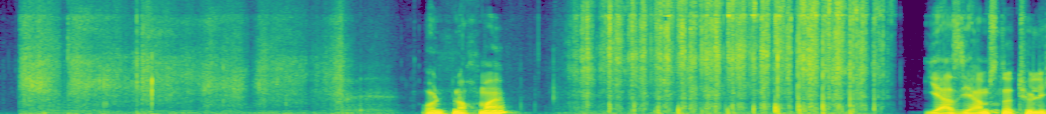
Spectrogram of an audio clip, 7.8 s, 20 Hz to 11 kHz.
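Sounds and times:
banknotes rustling and crinkling: 0.0s - 2.9s, 4.2s - 6.7s
speech: 3.2s - 3.9s, 7.0s - 7.8s
coins clinking: 4.2s - 6.7s.

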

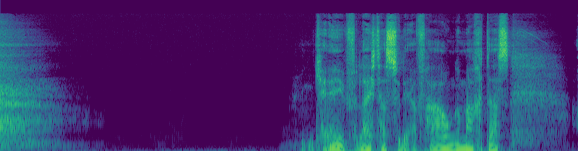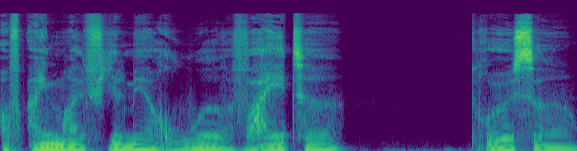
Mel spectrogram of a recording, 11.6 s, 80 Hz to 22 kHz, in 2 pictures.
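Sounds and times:
deep breath out through the mouth: 0.0s - 0.8s
speech: 3.2s - 9.2s, 10.5s - 11.5s.

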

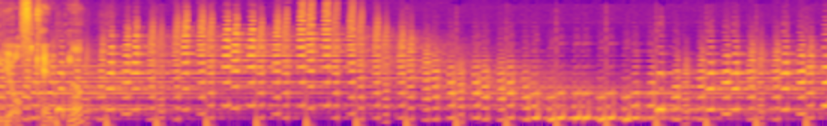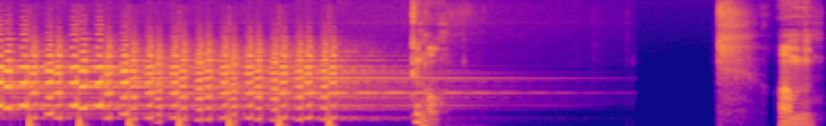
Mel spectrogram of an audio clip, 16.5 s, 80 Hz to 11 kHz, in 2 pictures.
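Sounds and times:
classic synthesizer sequence with envelope-modulated filter sweep: 0.0s - 12.9s
speech: 0.3s - 1.3s.

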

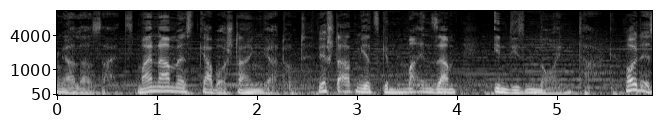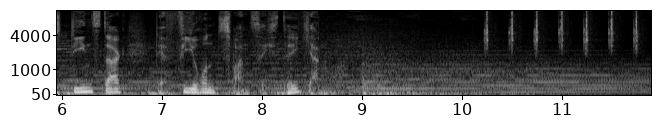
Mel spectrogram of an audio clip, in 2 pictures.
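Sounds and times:
speech: 0.1s - 8.8s
clock ticking: 10.1s - 11.8s.

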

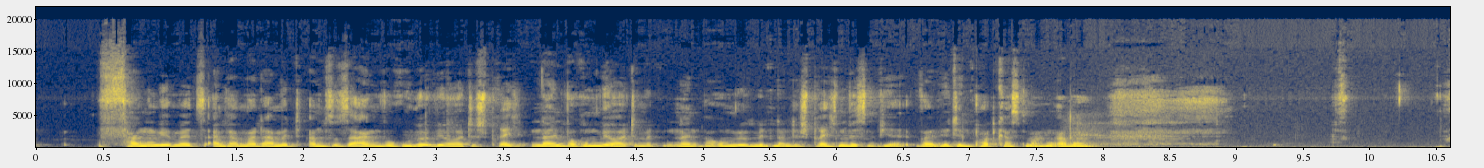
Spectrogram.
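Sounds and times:
speech: 0.7s - 8.4s
faint breath noises: 7.7s - 9.4s
deep inhale: 7.8s - 9.0s.

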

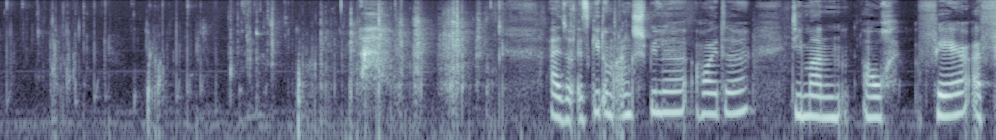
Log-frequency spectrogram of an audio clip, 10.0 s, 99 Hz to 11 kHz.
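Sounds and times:
swallows and gulps: 0.0s - 3.5s
wet mouth clicks: 0.0s - 3.9s
person sipping water: 0.0s - 4.2s
speech: 5.5s - 9.9s.

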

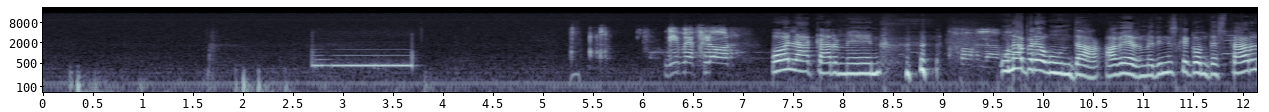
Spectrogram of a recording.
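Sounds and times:
low hum: 0.0s - 12.1s
telephone ringback tone: 2.7s - 3.8s
speech: 6.6s - 12.1s.

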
